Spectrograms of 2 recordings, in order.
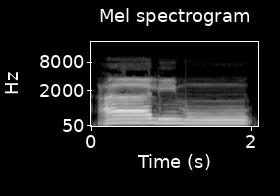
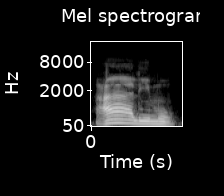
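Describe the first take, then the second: First: عالمو chanted loudly with the final "u" wrongly stretched to "uu"; overlong damma. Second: عالمو with a brief final "u"; short damma. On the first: Teacher shows the mistake, عالمو with overstretched ending. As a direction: drag out the last vowel of عالمو. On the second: Teacher corrects the mistake, عالمو with short ending. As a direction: cut the last vowel of عالمو short. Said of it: "باید کوتاه باشه آخرش". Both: Shown as a demonstration.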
